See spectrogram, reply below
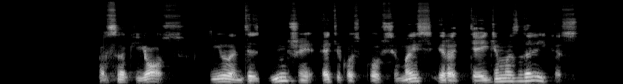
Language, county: Lithuanian, Vilnius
